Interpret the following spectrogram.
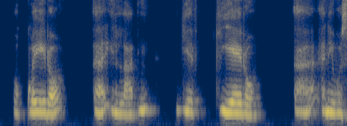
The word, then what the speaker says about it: quiero: So you can see here examples of that inconsistency. So we have a U for quiero and quince that is included coming from Latin, but is not pronounced at all. Moving on to this Z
